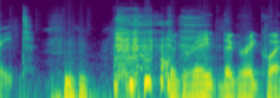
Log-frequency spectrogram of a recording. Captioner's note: chuckling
